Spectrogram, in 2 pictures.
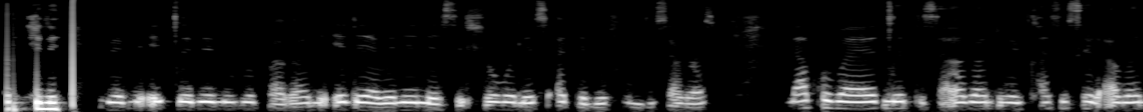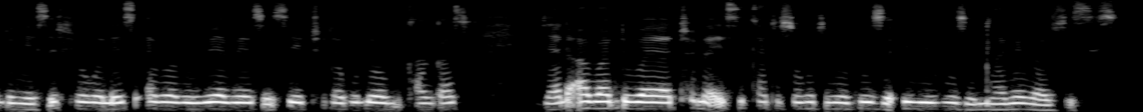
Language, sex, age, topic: North Ndebele, female, 36-49, health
